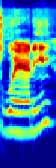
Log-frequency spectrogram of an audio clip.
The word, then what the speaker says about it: Lanni: say it it's okay it is Lanny yep Lanny and Greener postures you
